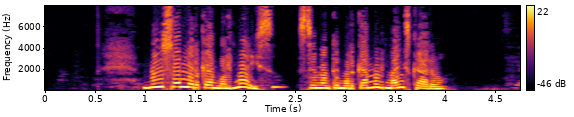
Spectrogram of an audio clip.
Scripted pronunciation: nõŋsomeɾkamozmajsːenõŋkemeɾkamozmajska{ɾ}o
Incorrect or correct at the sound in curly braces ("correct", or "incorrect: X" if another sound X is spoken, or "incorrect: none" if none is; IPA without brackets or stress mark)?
correct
